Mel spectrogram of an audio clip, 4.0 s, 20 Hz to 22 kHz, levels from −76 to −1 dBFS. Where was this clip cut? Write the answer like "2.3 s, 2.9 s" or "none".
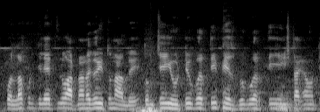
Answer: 1.8 s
